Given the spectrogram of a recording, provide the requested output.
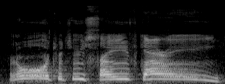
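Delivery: high, slow pleading prayer; imitating neighbours praying for Gary; mock prayer voice. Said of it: "They'd be like".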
